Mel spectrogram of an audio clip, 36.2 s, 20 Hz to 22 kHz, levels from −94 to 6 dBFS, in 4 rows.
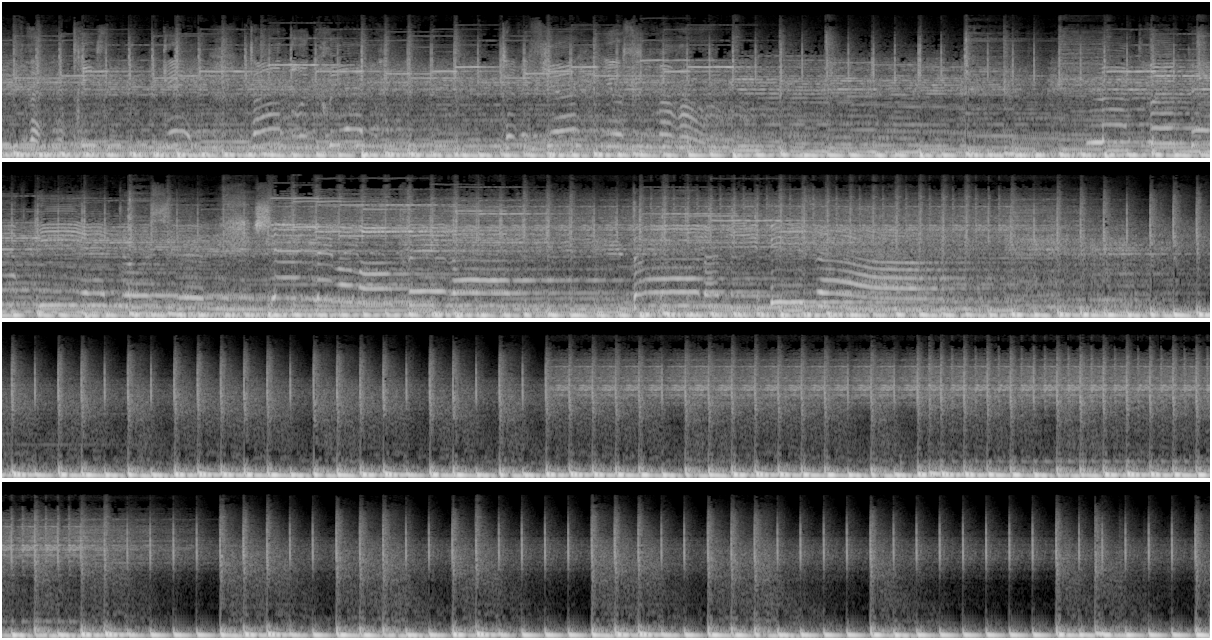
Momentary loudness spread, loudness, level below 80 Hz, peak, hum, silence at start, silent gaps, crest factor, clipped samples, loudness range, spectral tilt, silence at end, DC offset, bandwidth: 3 LU; -17 LUFS; -34 dBFS; -2 dBFS; none; 0 s; none; 14 dB; under 0.1%; 2 LU; -5 dB/octave; 0 s; 0.9%; 11.5 kHz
